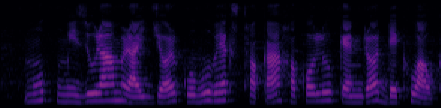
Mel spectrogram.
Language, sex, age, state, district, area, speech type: Assamese, female, 45-60, Assam, Tinsukia, urban, read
